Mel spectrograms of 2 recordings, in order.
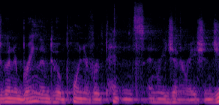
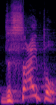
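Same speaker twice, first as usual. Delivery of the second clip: strong, full emphasis placed on disciple; 12 semitones higher, 6 dB louder than usual. Showing how a reader of the greek aloud would say it: emphasis on disciple. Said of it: "you'd emphasize it by literally saying".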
